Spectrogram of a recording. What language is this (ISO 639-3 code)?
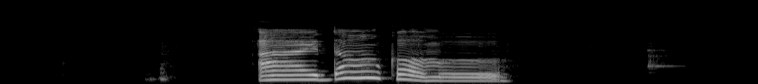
pcm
